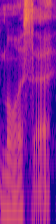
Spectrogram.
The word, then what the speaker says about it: Melissa: So I gave my name, and my name is Melissa.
